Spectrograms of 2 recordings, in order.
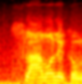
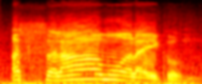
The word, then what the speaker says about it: আসসালামু আলাইকুম: ওয়ালাইকুম আসসালাম ওয়ারাহমাতুল্লাহি ওয়াবারাকাতুহু আমি সবসময় বলি সালামু আলাইকুম নয় বল আসসালামু আলাইকুম আসসালামু আলাইকুম সবসময় সহিহ উচ্চারণ করবে এখন বল মিটিংয়ের খবর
